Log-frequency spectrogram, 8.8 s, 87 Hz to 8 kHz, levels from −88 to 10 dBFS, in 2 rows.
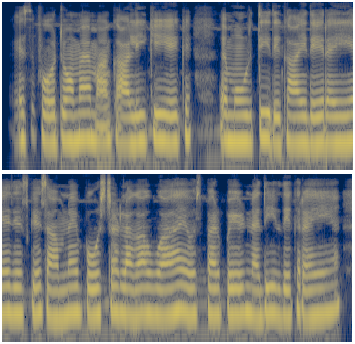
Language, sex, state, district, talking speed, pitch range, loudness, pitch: Hindi, female, Uttar Pradesh, Varanasi, 170 wpm, 185-195 Hz, -14 LUFS, 190 Hz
